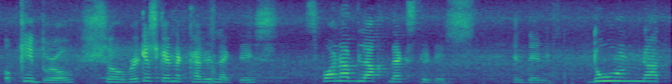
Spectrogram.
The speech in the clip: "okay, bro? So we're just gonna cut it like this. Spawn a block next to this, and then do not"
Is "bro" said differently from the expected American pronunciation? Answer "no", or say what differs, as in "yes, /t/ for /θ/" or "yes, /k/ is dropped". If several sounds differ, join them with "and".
no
